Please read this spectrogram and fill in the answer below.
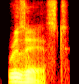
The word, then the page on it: resist: British English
